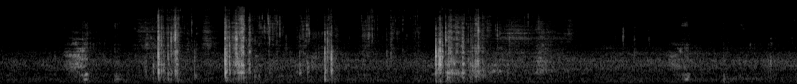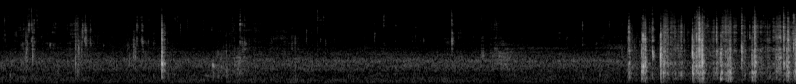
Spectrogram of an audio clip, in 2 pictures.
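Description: Mealtime sounds: scattered crunches and clicks of food being eaten and tableware being handled, busiest in the first few seconds and again near the end.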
